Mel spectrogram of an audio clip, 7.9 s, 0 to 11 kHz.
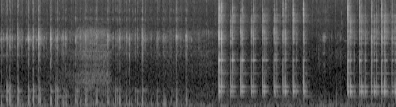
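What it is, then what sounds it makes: Aluminum soda can. Long acrylic nails tap and scratch the printed side of a small red Coca-Cola aluminum can held upright in both hands. A first stretch of quick, dry, soft taps and brushing scratches gives way to louder, brighter taps that ring briefly with a metallic tone around 380 Hz, in rapid bursts with a quieter scratching pause between them.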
